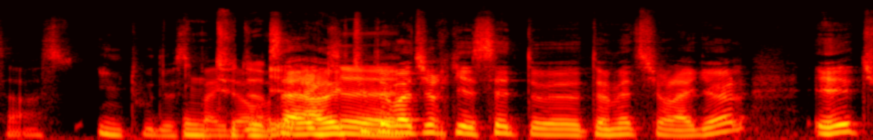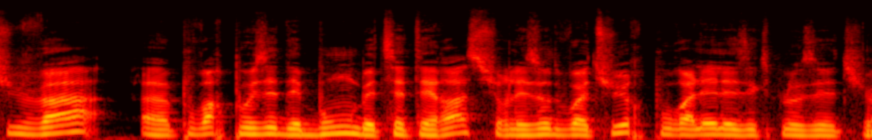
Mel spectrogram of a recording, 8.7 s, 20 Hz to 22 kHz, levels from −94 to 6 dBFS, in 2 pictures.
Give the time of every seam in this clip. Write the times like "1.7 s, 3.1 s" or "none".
1.4 s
